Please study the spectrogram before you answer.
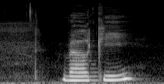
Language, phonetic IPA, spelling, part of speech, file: Czech, [ˈvɛlkiː], velký, adjective / noun, Cs-velký.ogg
- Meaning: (adjective) 1. big 2. major (the larger of two intervals denoted by the same ordinal number); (noun) synonym of durch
